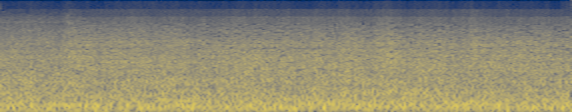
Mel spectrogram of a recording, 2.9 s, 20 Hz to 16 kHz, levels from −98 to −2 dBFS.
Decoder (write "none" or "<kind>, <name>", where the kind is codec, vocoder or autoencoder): none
